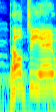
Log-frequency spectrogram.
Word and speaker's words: Peltier: Peltier with a silent R.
